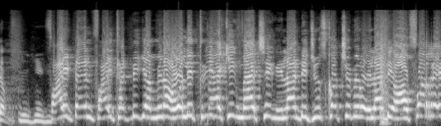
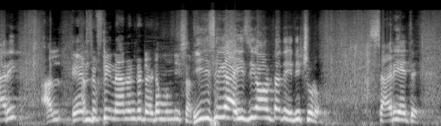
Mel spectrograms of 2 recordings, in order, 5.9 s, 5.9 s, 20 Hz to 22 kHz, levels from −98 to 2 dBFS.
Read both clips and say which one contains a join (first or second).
first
